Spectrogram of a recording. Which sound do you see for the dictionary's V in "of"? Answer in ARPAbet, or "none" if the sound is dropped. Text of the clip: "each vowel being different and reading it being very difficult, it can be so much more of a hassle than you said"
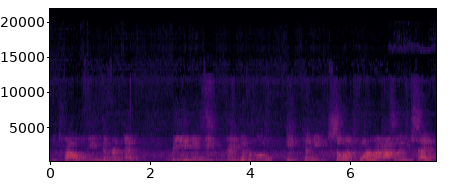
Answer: B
